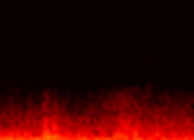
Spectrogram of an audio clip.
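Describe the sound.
Thunder during a storm, a faint, continuous low rumble rolling without a break across two seconds, with no sharp crack standing out.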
